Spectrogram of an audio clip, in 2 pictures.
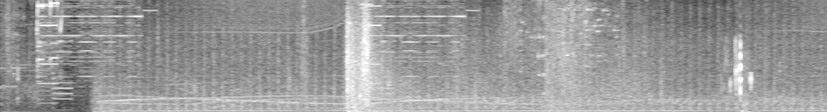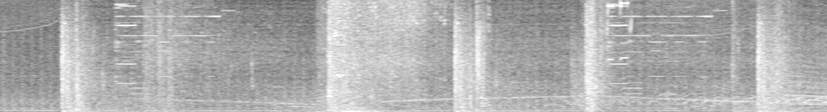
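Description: A van engine hums steadily as it drives fast.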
